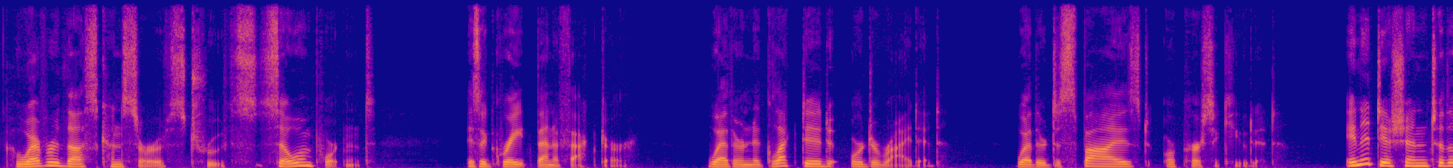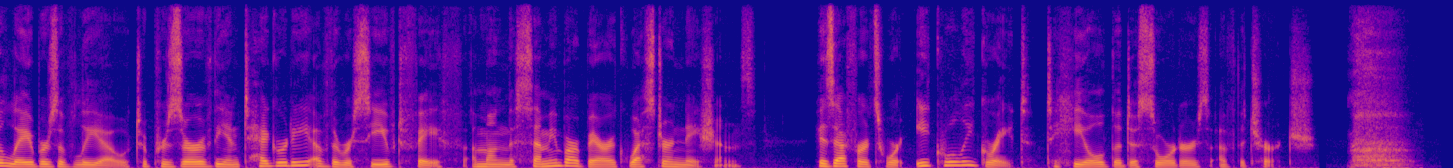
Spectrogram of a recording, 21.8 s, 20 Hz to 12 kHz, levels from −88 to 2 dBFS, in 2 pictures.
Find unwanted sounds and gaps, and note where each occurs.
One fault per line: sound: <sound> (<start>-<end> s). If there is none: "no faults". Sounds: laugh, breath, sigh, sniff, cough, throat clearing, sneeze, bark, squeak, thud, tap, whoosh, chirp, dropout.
sound: breath (21.0-21.6 s)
